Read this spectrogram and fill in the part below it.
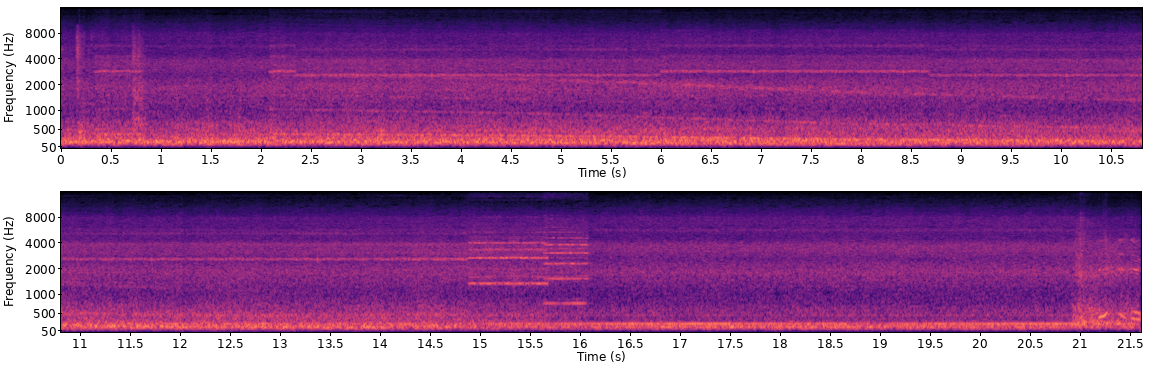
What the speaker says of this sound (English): This is a Queens-bound J train.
